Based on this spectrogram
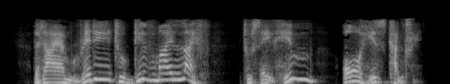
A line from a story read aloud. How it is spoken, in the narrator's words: answered warmly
